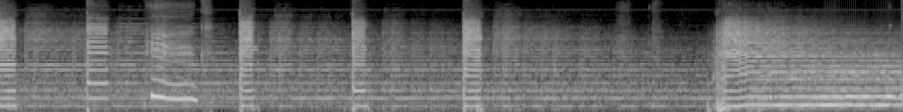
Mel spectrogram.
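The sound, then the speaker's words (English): Electric guitar played through a big echo on an AxeFX with an octave-up pitch shifter: sparse plucked notes and chords ring out with shimmering high repeats, then a sustained chord swells and holds near the end. “The big echo I have on the AxeFX there has that pitch shifter in it, which I like. So there's that octave up.”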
